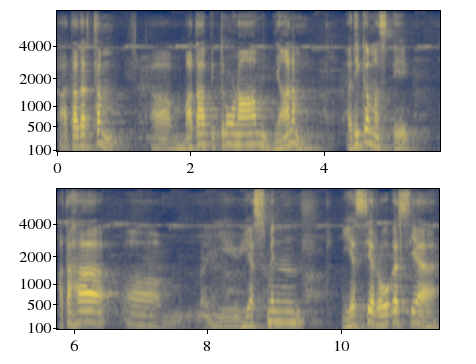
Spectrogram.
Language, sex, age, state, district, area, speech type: Sanskrit, male, 60+, Karnataka, Mysore, urban, spontaneous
